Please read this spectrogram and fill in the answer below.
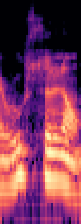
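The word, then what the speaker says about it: Roussanne: the fancy Gard bottles Gard apricot de rouson which is exactly how you pronounce that now rouson is a village in France uh obviously this Gard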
